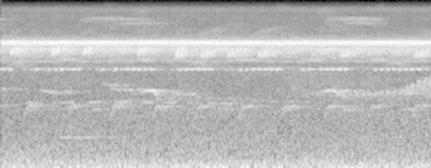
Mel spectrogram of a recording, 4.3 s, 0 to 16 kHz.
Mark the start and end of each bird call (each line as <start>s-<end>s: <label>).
0.0s-1.2s: Gray-fronted Dove (Leptotila rufaxilla)
0.0s-4.3s: Amazonian Trogon (Trogon ramonianus)
0.0s-4.3s: Hauxwell's Thrush (Turdus hauxwelli)
0.3s-2.6s: Plain-winged Antshrike (Thamnophilus schistaceus)
1.1s-4.3s: Spot-winged Antshrike (Pygiptila stellaris)
2.9s-4.3s: Striped Woodcreeper (Xiphorhynchus obsoletus)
